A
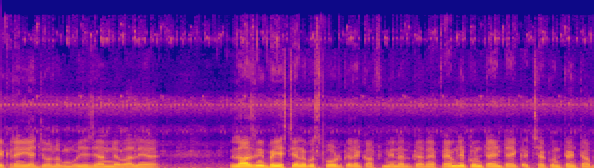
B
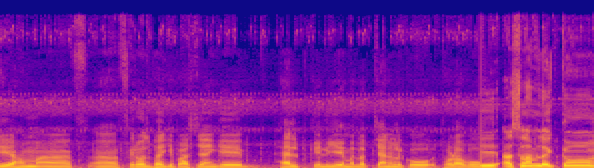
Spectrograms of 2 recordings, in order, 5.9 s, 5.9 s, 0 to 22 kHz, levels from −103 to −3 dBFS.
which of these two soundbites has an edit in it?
B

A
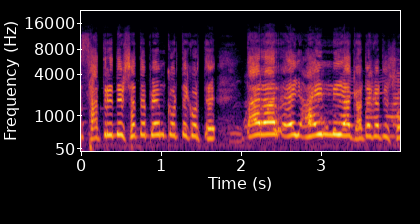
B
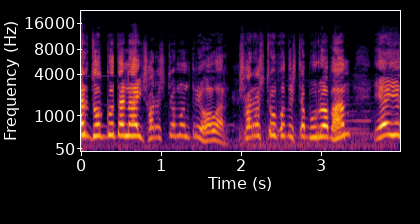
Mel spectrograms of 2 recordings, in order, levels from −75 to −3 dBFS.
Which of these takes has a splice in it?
B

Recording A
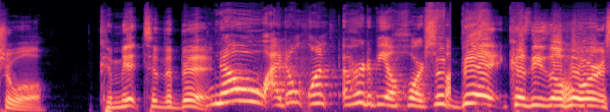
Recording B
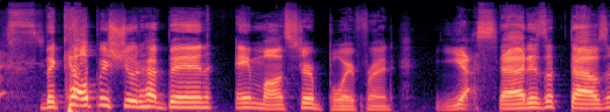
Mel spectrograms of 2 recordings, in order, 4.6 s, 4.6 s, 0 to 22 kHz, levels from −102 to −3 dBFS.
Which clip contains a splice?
B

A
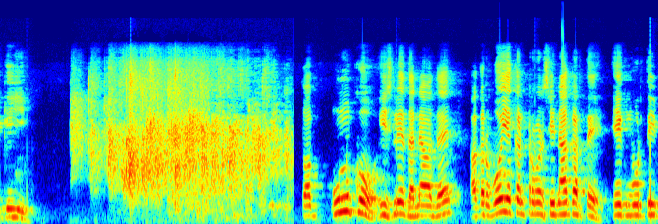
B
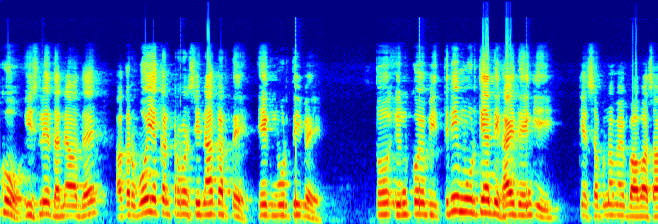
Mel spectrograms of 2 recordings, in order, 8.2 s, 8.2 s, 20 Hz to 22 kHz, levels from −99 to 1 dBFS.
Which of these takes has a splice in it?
A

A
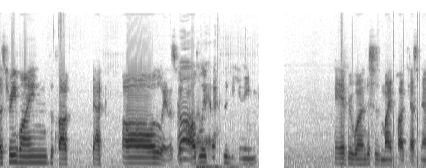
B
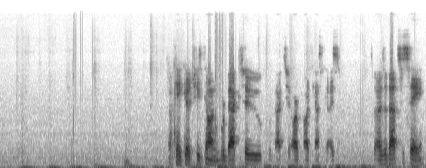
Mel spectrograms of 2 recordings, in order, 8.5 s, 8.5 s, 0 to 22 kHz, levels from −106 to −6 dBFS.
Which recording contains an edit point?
A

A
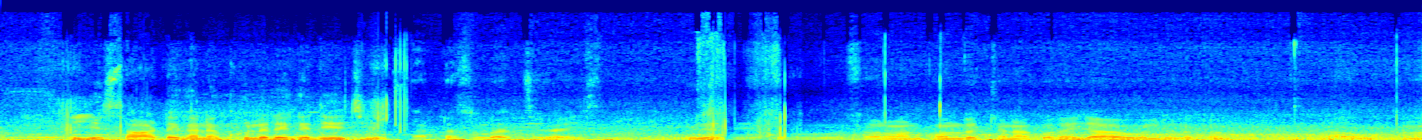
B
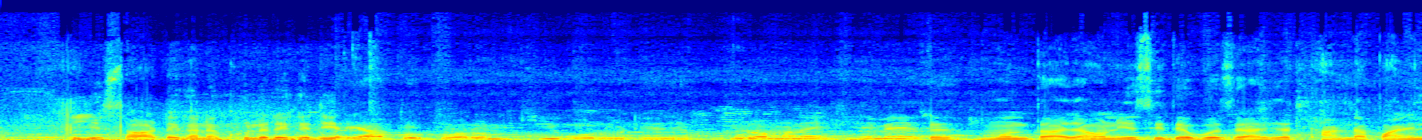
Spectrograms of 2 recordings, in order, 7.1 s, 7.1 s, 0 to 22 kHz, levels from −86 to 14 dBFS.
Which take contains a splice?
B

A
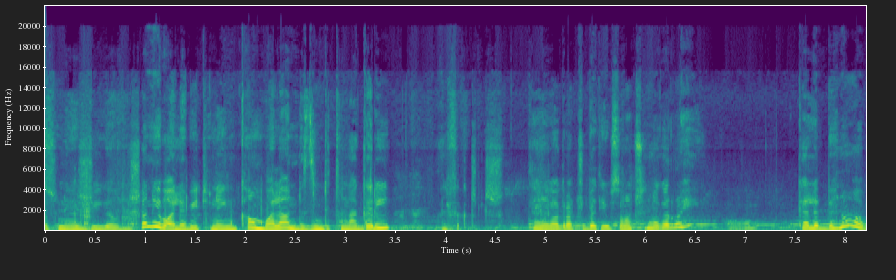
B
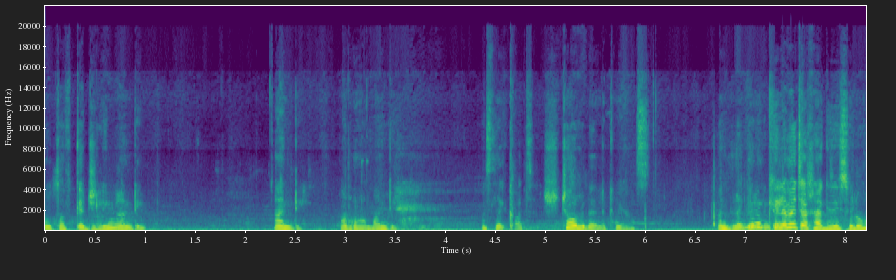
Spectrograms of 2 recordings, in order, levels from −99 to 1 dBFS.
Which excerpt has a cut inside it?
A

